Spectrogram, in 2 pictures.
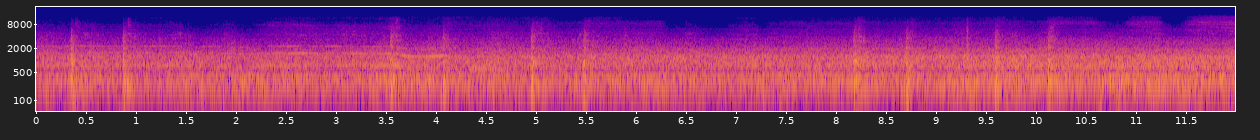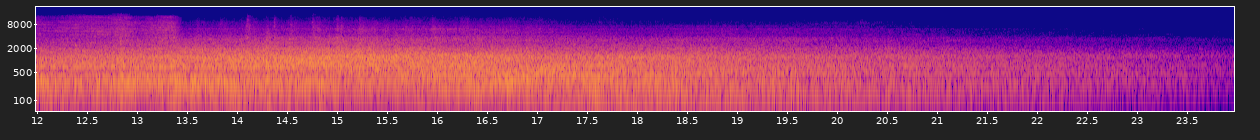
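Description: InterCity 125 High Speed Train running past at low speed: its wheels click in pairs over the rail joints as the coaches go by. The sound swells to its loudest about two-thirds through as the rear Class 43 diesel power car passes, then dies away over the last few seconds.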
